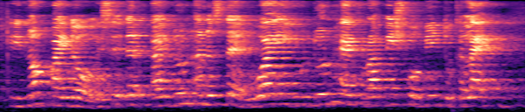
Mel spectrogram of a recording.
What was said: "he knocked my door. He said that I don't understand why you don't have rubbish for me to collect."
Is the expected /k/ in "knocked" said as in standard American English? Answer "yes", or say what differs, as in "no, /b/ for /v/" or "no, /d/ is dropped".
no, /k/ is dropped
